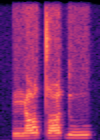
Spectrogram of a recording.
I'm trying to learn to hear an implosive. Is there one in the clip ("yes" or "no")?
yes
